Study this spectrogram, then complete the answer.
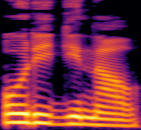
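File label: "оригинал", Komi, female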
